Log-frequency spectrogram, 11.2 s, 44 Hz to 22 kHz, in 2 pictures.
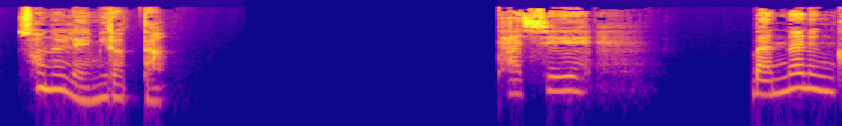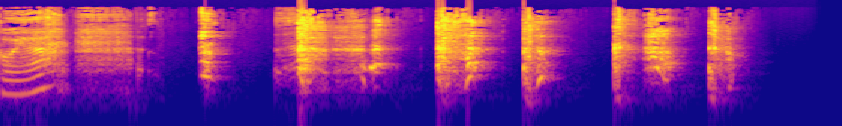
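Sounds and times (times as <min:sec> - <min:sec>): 
speech: 0:00.2 - 0:01.2, 0:03.5 - 0:04.2, 0:05.0 - 0:06.5
harsh coughing fit: 0:07.5 - 0:10.7.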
